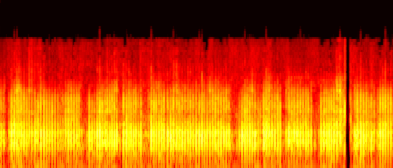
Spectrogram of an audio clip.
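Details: A cat purrs contentedly, a self-soothing sign of well-being; an even, buzzy low rumble with regular breathing swells and a short break near the end.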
